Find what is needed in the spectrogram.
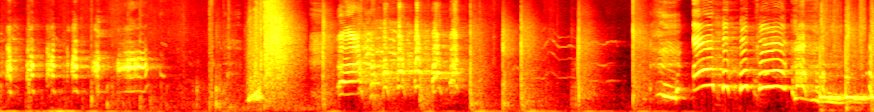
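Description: Two men laughing hard: wheezing, breathy bursts and high-pitched squealing laughs, broken by many sharp slaps and knocks.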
